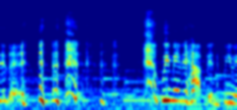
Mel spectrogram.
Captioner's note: laughs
